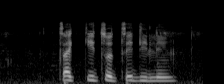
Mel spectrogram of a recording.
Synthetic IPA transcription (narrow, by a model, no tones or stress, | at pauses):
t͡sakʼɪt͡sʼɔt͡sʼedileŋ̩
